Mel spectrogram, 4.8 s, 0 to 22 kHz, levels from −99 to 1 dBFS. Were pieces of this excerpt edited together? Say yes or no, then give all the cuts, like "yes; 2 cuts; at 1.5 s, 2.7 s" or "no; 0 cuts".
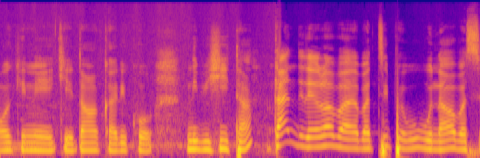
yes; 1 cut; at 2.6 s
